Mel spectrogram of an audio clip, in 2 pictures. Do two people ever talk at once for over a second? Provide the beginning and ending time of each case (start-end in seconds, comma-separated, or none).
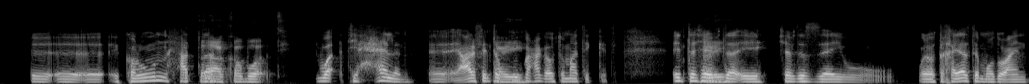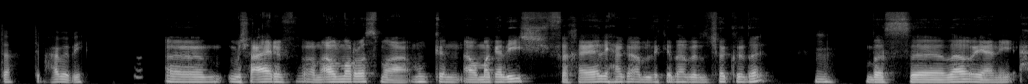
none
